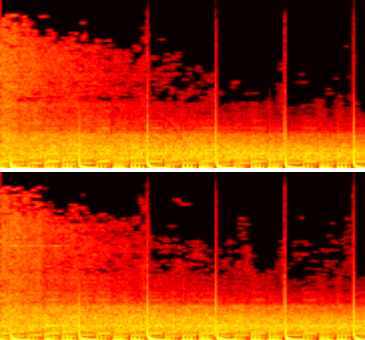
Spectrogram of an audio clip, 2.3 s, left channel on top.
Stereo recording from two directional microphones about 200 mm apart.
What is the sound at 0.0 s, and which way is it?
Music, centre (ahead or behind).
